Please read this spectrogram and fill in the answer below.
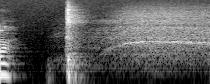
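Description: A click, then a cooling fan spinning up with a rising whine that settles into a steady whir as the Zero electric motorcycle starts charging.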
